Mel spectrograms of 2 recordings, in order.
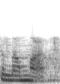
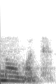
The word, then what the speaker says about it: nomad: If we're speaking Kazakh or Russian, then it's nomád, right? But foreigners say nómad. Digital nómad.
